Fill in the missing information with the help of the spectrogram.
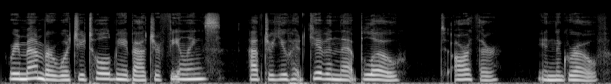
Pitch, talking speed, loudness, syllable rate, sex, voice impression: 220 Hz, 185 wpm, -16 LUFS, 5.4 syllables/s, female, feminine, adult-like, tensed, powerful, bright, clear, fluent, intellectual, friendly, elegant, lively, slightly sharp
